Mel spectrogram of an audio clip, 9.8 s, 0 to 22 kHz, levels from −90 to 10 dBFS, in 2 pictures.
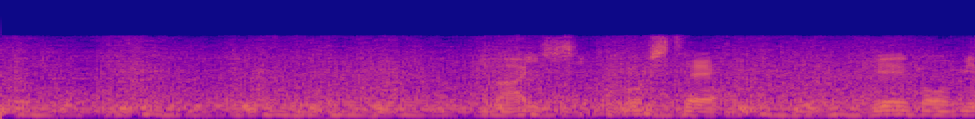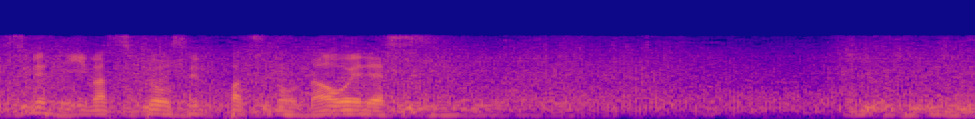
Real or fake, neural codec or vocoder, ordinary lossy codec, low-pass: fake; vocoder, 22.05 kHz, 80 mel bands, Vocos; none; 7.2 kHz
